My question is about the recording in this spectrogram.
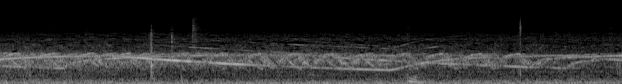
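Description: Several police sirens sounding at once, overlapping: slow wails that fall and rise over a few seconds mixed with fast repeated yelps.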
